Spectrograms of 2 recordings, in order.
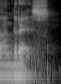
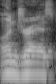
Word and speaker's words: Andres: right so my name my real name is Andres and this is at the time where you might remember where blacks and Hispanics were getting along but it was still hard to pronounce certain Hispanic names so it'll be like Andreas try to make it into a joke I was like just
